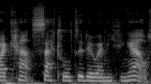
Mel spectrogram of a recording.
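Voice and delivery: ordinary talk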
